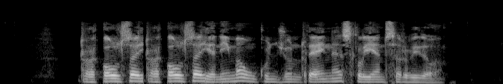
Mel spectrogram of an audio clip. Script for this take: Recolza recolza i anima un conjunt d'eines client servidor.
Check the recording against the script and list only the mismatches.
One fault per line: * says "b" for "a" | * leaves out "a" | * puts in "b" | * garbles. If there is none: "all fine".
all fine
